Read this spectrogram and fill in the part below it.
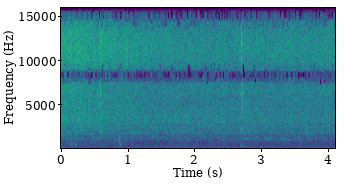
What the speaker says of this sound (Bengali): এগেসং টমেটোটাও ভাজা হয়ে গিয়েছে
